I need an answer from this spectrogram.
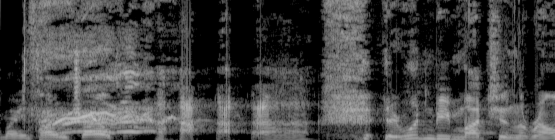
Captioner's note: laughs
